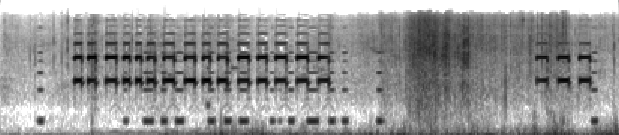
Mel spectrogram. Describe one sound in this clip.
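A metal probe crunches and scrapes through loose soil.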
